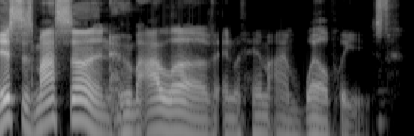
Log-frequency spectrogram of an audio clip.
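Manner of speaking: projected, slow, declaiming delivery. Reading the part where God speaks from heaven, in a projected God voice. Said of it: "That's what God sounds like".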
